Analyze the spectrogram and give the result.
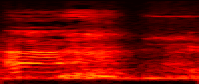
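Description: dog whimpering

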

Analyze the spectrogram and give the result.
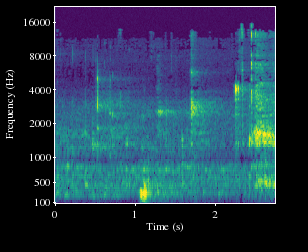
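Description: speaker drinking water

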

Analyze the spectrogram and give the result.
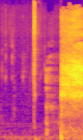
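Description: sipping champagne

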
